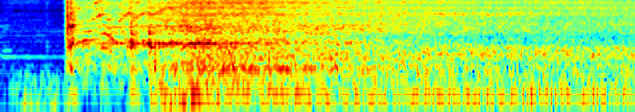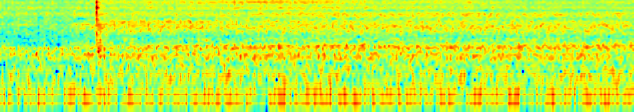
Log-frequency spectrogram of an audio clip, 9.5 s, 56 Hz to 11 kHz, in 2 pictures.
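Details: 2002–2007 Jeep Liberty petrol engine after replacing the bad belt tensioner that caused its knocking: it cranks, catches and settles into a smooth, even idle with no knocking or rattle.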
